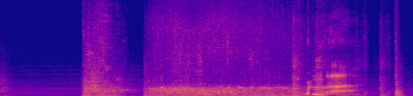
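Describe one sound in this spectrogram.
A monster truck engine roars as it races over dirt.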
